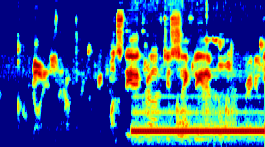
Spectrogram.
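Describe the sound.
After a couple of seconds of quiet talking, a loud, steady telephone ringing tone sounds as a call is placed and continues to the end, with faint voices underneath.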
